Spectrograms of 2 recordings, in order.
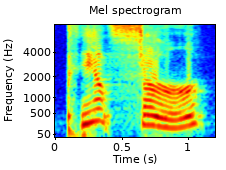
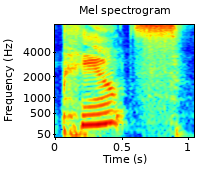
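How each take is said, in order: First: It is said with no T sound. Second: It is said with a T sound.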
